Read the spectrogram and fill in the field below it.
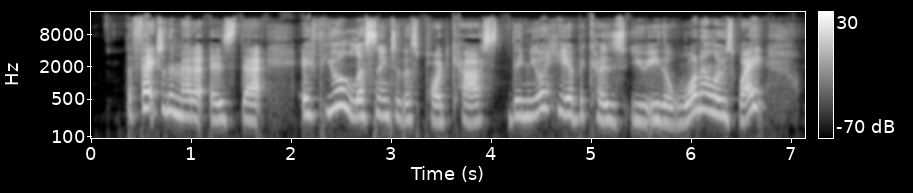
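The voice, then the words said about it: New Zealand accent. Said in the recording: “my sexy New Zealand accent.”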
